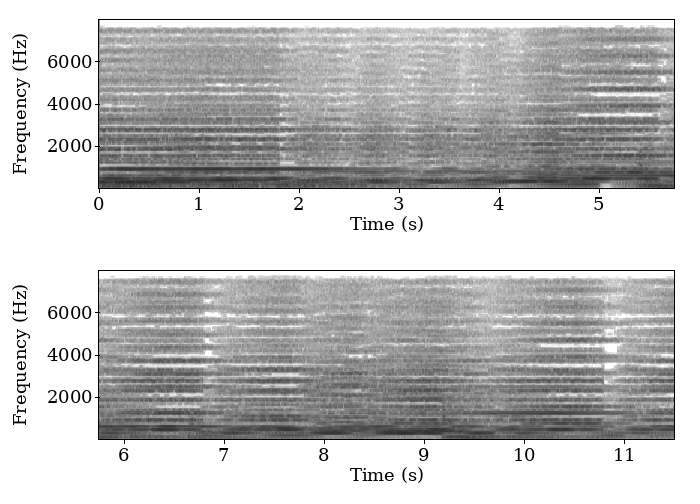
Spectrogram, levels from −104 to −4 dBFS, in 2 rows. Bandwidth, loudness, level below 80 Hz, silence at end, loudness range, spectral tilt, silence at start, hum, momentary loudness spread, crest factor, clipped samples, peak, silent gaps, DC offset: 8 kHz; -27 LUFS; -54 dBFS; 0 s; 3 LU; -5 dB/octave; 0 s; none; 9 LU; 14 dB; under 0.1%; -12 dBFS; none; under 0.1%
